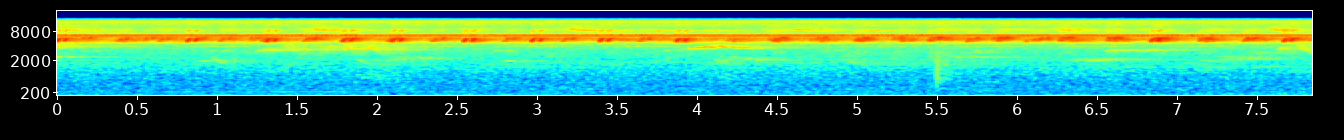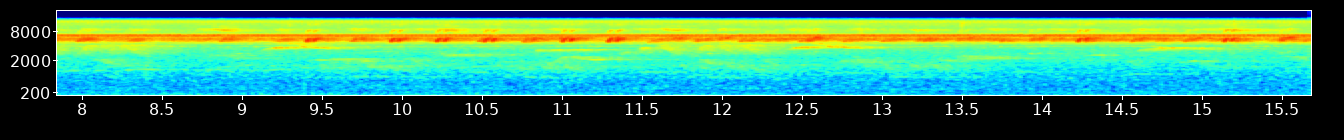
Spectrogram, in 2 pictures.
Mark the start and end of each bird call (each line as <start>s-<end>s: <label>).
0.0s-2.6s: Dusky-capped Greenlet (Pachysylvia hypoxantha)
0.0s-15.7s: Hauxwell's Thrush (Turdus hauxwelli)
0.0s-15.7s: Piratic Flycatcher (Legatus leucophaius)
7.4s-15.7s: Dusky-capped Greenlet (Pachysylvia hypoxantha)
7.8s-9.6s: Undulated Tinamou (Crypturellus undulatus)
9.3s-15.7s: Thrush-like Wren (Campylorhynchus turdinus)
